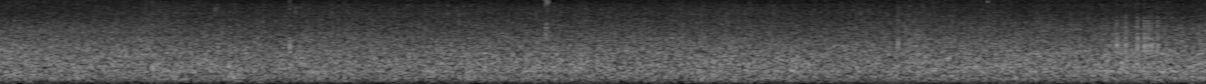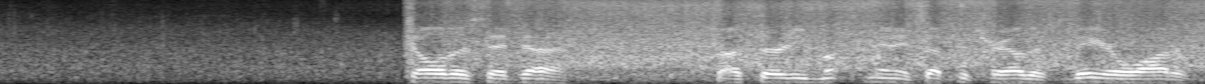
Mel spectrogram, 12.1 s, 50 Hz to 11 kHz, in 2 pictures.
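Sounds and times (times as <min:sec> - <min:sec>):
creek rushing over rocks: 0:07.8 - 0:12.0.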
